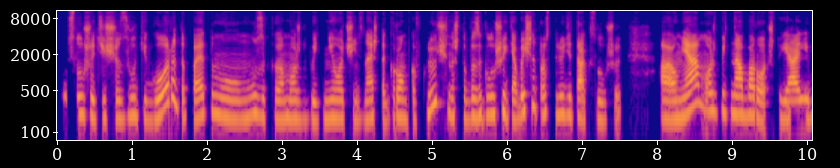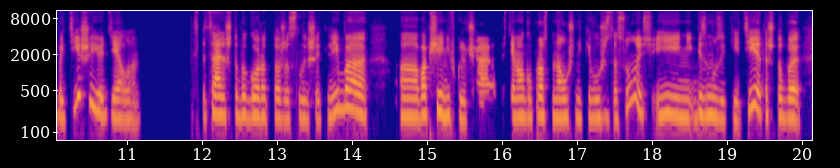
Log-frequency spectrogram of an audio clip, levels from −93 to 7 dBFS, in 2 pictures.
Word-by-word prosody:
слушать 195 - -3
еще 175 -1 0
звуки 185 +1 -6
города, 185 - +2
поэтому 185 -1 -1
музыка 180 -1 -4
может 170 -1 -4
быть 160 -2 -5
не 170 +1 -3
очень, 175 -2 -2
знаешь, 170 +2 -1
так 155 - -7
громко 175 -2 -2
включена, 220 - -2
чтобы 185 -1 -4
заглушить. 195 +1 -1
Обычно 210 +11 +1
просто 205 -2 -5
люди 195 -1 -3
так 180 -1 +2
слушают, 160 -1 -8 0.5
а - - +5
у - - 0
меня 225 - +9
может 230 -8 -2
быть 220 -2 -5
наоборот, 200 -3 +3
что - - -8
я 170 +1 +5
либо 180 0 -2
тише 390 - +2
ее 225 -8 +1
делаю 175 -4 -3 0.7
специально, 200 -4 +2
чтобы 200 +1 -2
город 190 0 +1
тоже 175 -2 -3
слышать, 170 -1 -5
либо, 230 -1 +4 0.4
а, 185 -1 +2
вообще 200 +3 +4
не 195 - 0
включаю. 160 -2 -2
То 155 - -14
есть - - -23
я 185 - +3
могу 185 0 0
просто 190 0 0
наушники 180 0 -3
в 175 - -5
уши 180 0 -5
засунуть 215 - -3
и 195 0 -1
не 180 -2 -3
без 190 +3 -2
музыки 175 -5 -3
идти, 240 - 0
это 230 -8 +5
чтобы 180 -2 +2
185 Hz, 175 wpm, -23 LUFS, 170-200 Hz, 0.7 s, меня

